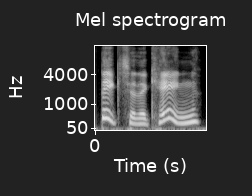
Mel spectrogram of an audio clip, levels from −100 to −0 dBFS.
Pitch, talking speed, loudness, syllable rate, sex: 240 Hz, 215 wpm, -17 LUFS, 3.8 syllables/s, female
